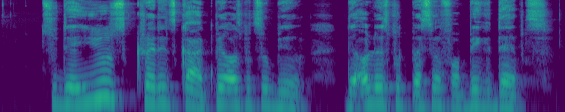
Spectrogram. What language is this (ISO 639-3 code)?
pcm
